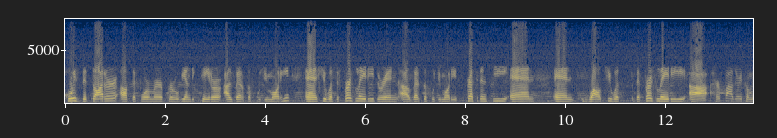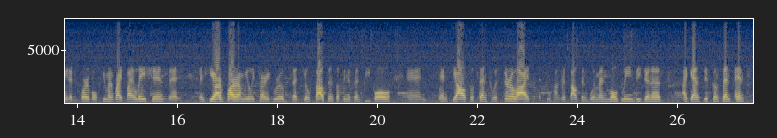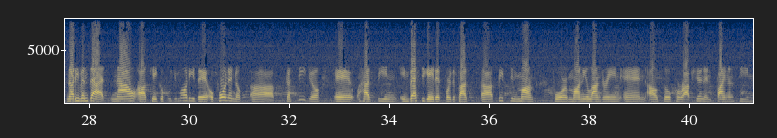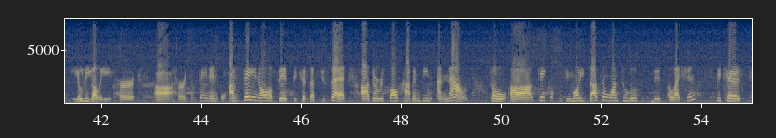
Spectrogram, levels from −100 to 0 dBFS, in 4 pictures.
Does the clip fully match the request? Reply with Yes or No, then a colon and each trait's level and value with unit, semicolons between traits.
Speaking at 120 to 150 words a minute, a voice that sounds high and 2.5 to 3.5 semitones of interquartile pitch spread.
Yes: average, 140 wpm; high, 195 Hz; average, 3.0 semitones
